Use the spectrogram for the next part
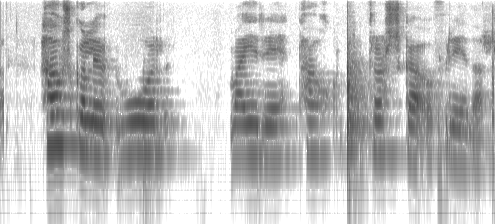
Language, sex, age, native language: Icelandic, female, 12, Icelandic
